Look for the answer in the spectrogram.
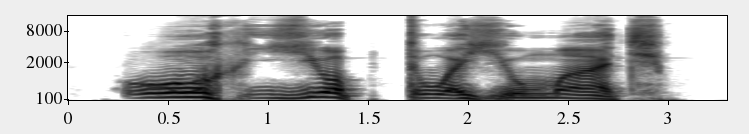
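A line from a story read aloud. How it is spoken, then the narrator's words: Groaning. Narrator (Russian): простонал я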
